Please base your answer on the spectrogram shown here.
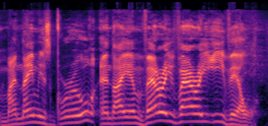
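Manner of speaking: very high, loud, drawn-out boastful delivery. Joining the joke after the other speaker's Despicable Me voice: Gru voice. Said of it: "Despicable Me voice".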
